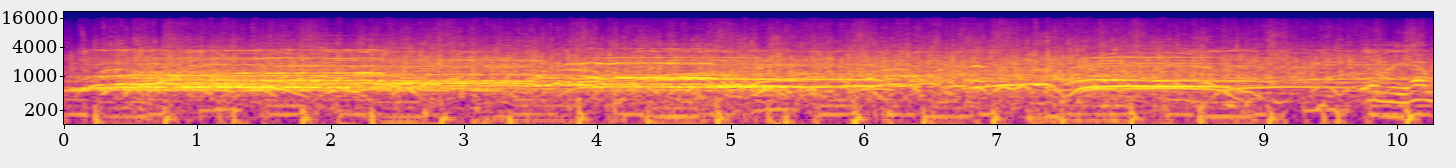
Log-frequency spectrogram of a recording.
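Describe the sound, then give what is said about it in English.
A comedy club audience applauds and cheers as a comic is introduced: a dense, loud, steady wash of clapping and whoops that holds through the whole clip, with a voice faintly above it. “From Oak Cliff, Texas, put your hands together for the Malcolm X of comedy, ladies and gentlemen, Black Ron!”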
